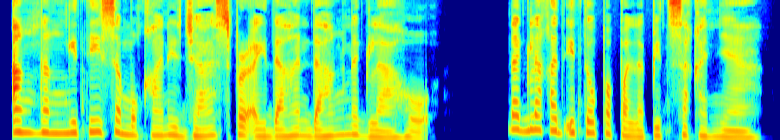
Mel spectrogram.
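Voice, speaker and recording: Expressive Filipino woman narrating, close dry sound. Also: low voice, normal speed, dry recording. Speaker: storyteller. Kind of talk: dramatic scripted story narration.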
